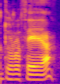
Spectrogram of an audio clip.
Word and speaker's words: Dorothea: Her name is Dorothea. Or Dorothea, like I pronounce it. I like it better.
